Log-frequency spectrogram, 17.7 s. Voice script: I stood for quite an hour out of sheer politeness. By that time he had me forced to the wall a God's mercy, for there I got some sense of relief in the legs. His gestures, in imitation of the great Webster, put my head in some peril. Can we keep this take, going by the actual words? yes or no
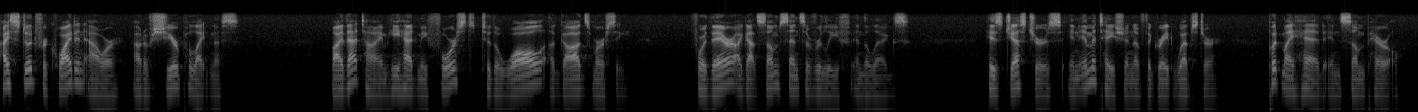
no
